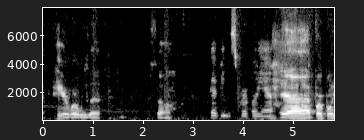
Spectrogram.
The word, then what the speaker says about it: gabi: How you say it? Gabi. Gabi. Yeah, magandang gabi means, but gabi is a type of root vegetable.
